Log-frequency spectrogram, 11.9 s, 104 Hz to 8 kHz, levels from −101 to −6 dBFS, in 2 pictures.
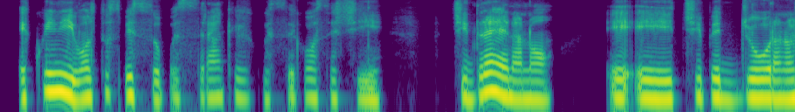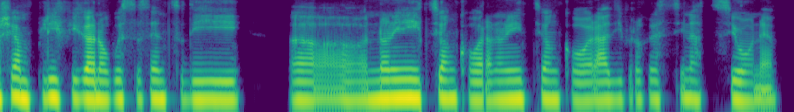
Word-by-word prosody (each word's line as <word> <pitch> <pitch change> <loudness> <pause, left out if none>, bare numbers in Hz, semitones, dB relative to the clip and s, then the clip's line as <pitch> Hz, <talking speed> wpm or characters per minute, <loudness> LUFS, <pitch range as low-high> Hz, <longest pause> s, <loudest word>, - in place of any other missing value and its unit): e 180 - -2
quindi, 235 -3 +7
molto 190 +4 -1
spesso 200 -5 -3
può 185 - -13
essere 185 0 -9
anche 185 0 -7
che 175 - -14
queste 175 -1 -12
cose 180 -1 -8
ci 85 - -6 0.5
ci 190 - -4
drenano 175 -5 +4 0.4
e 185 - -1
e 175 -1 +4
ci 190 0 -6
peggiorano, 180 -1 +3
ci 185 +2 0
amplificano 180 -1 +1
questo 175 0 -6
senso 180 0 -3
di, 170 0 -2 0.4
ehm 165 - -5 0.2
non 180 +1 +3
inizio 185 0 +4
ancora 170 -2 -4
non 175 0 -3
inizio 180 +1 -2
ancora 170 -1 -5
di 170 - -8
procrastinazione. 175 - -7
175 Hz, 155 wpm, -20 LUFS, 170-185 Hz, 0.5 s, quindi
